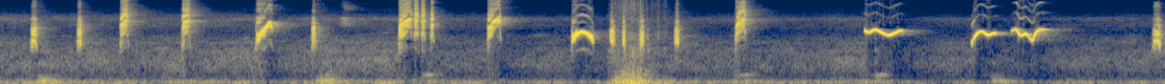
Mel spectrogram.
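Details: Singing male common rosefinch: rapid high chips and trills give way to a burst of wavy whistled notes and repeated warbling phrases toward the end, with a faint constant high hum.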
